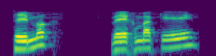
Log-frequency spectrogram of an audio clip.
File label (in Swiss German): "zimmer", alsace; vin; chambrer le vin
